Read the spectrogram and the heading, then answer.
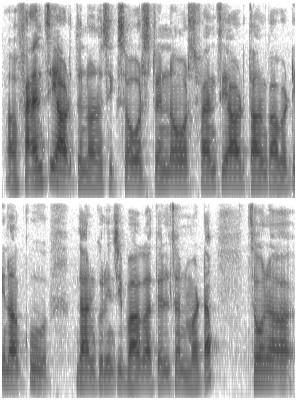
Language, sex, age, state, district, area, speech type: Telugu, male, 30-45, Andhra Pradesh, Sri Balaji, rural, spontaneous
